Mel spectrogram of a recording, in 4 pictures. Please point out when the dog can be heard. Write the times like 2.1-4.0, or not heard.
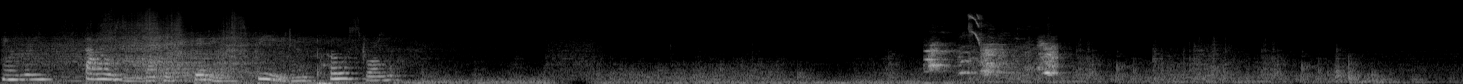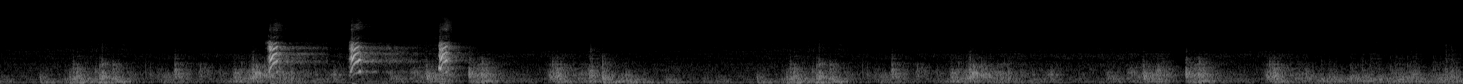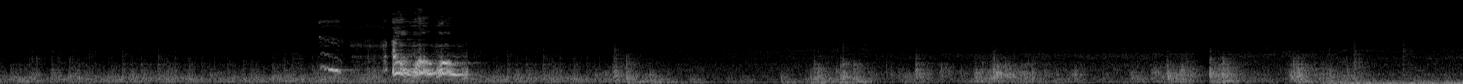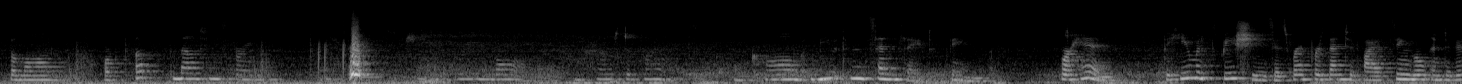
9.2-10.6, 17.3-19.1, 32.5-34.0, 47.0-47.6.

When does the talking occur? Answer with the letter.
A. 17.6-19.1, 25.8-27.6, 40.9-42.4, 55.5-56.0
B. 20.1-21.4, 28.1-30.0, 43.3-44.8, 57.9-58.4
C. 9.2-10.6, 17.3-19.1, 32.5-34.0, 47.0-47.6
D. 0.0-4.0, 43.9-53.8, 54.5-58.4
D.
